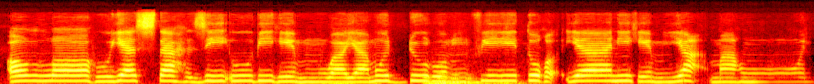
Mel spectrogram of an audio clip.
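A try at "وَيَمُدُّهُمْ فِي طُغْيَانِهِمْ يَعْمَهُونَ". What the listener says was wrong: Kalau boleh ghain tu jangan diqalqalahkan Ghain ni kalau mati dia tak ada sifat qalqalah. Ya, jangan tak boleh re tu potong. Perasan tak ujung tu ada re? Re tu tak boleh.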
